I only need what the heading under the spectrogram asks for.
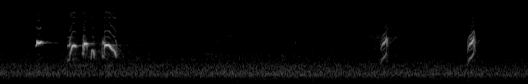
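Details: Dark-capped bulbul singing in the early morning: a short burst of bright, chirpy whistled notes, then two isolated sharp upslurred notes after a pause, over a steady low background hum.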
